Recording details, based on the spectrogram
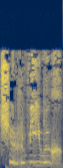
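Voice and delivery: shrill squeal. Priz, just corrected by Carmody, retorts with a squeal. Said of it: "взвизгнул Приз".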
